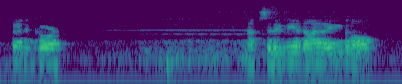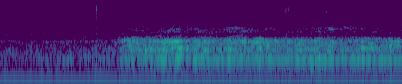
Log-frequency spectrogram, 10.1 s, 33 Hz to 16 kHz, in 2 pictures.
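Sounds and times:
high-pitched steady tone: 0:00.0 - 0:10.0
television broadcast noise: 0:00.0 - 0:10.0.

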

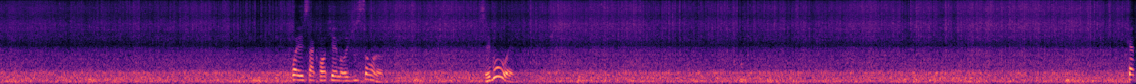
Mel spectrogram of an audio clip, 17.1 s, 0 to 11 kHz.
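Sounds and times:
rain on windscreen: 0:00.0 - 0:17.0
tyres hissing on wet road: 0:00.0 - 0:17.0
wind: 0:00.0 - 0:17.0.

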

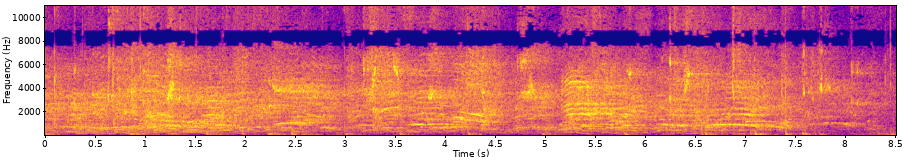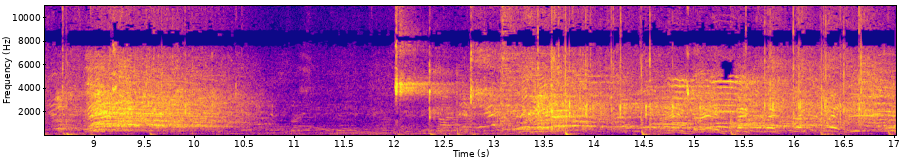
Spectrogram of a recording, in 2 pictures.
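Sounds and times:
spectators talking and shouting: 0:00.0 - 0:11.2, 0:12.1 - 0:17.0.

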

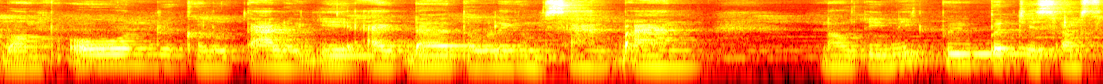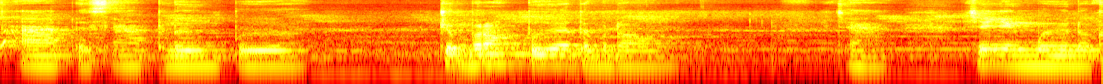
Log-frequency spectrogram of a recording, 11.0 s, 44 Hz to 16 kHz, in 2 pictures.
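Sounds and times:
person talking: 0:04.1 - 0:11.0.

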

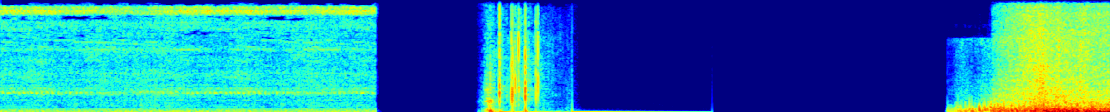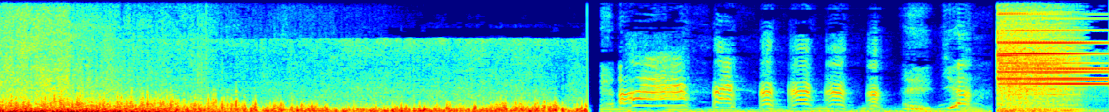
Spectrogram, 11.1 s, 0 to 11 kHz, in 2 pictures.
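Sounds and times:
thin high ringing tone: 0:10.6 - 0:11.0.

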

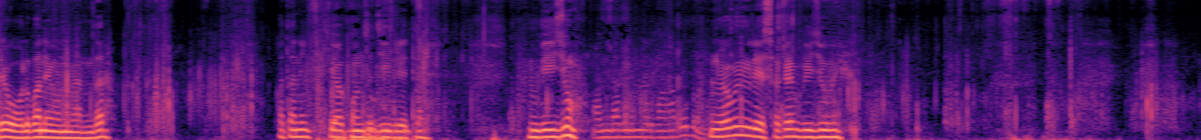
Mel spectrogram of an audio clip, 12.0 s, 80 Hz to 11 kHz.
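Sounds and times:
footsteps crunching on dry leaves: 0:00.0 - 0:12.0.

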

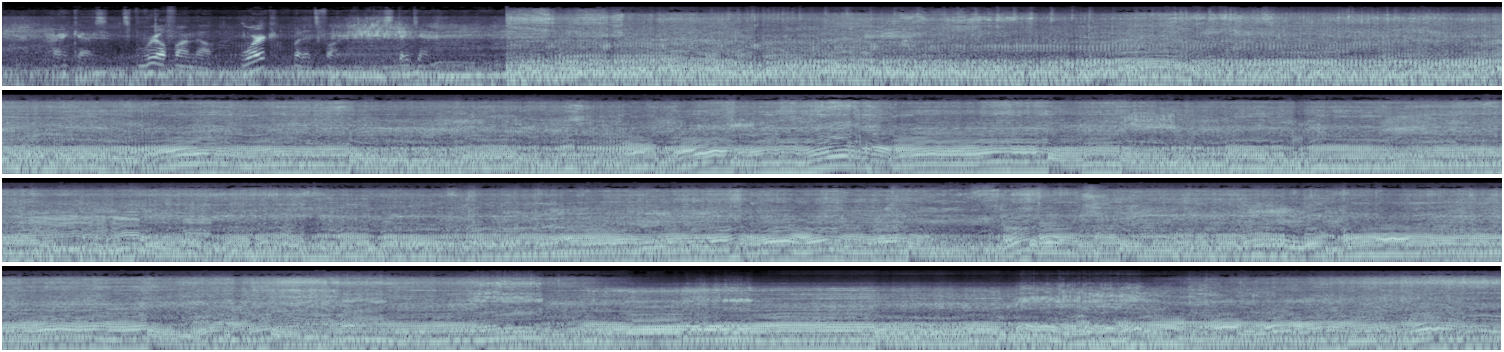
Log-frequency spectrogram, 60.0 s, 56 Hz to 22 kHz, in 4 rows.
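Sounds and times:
motorcycle engine revving: 0:00.0 - 0:59.9.

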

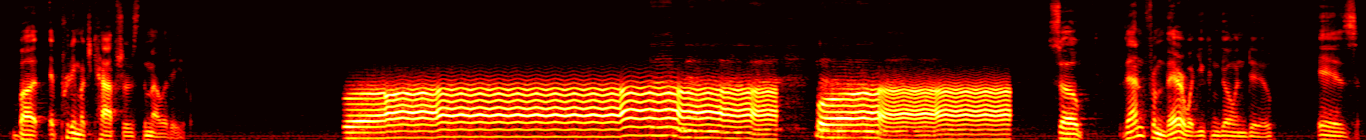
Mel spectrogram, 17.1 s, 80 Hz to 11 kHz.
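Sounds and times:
midi copy of melody: 0:04.3 - 0:12.6
sung vocal melody with vibrato: 0:04.3 - 0:12.7.

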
